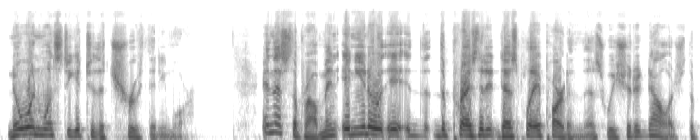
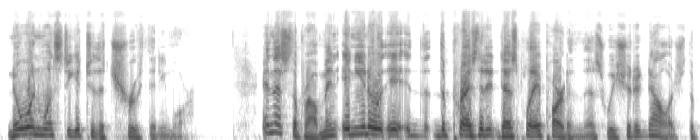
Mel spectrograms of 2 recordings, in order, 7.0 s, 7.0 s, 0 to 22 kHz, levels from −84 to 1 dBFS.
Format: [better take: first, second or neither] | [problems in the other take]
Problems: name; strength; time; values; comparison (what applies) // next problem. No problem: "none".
neither | distortion; slight; 6% of the sound clipped; the same in both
